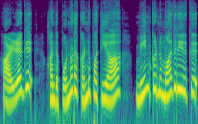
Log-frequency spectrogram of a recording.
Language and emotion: Tamil, surprised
